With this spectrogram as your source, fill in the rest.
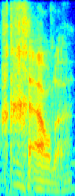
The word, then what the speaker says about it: Gouda: And he said, this is how the Dutch say it, Gouda.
